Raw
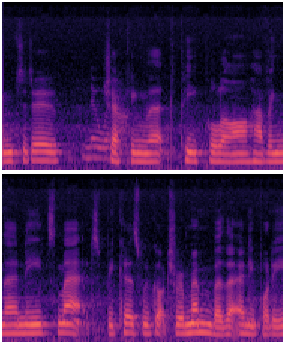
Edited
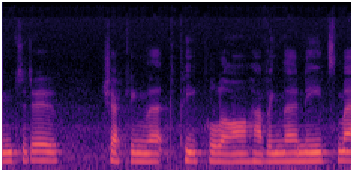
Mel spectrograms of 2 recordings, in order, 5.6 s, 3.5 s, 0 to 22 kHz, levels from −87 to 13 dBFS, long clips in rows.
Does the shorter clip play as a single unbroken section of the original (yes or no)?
yes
